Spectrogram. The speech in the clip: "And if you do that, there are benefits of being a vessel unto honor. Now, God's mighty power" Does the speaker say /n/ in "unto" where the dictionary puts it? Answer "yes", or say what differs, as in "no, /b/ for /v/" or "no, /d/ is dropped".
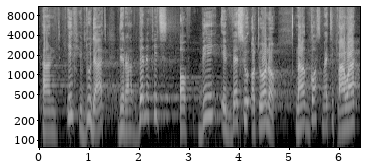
no, /n/ is dropped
